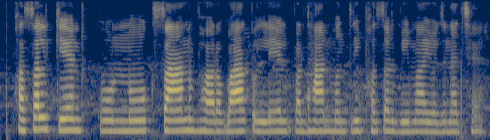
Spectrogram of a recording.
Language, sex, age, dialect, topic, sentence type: Maithili, female, 18-24, Bajjika, banking, statement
